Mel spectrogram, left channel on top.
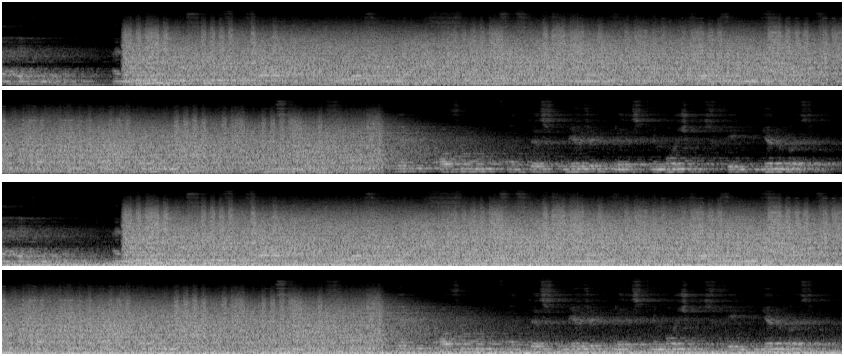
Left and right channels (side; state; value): right; noise; rumble, 3 dB below the sound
